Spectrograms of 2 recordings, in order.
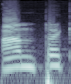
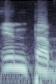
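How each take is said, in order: First: The word begins with an a vowel. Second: The word begins with an e vowel. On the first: This is the standard form. "আনতাকে মিশরীয়রা এন্তা বলে" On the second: This is how Egyptians say it. "মিশরীয়রা এন্তা বলে"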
